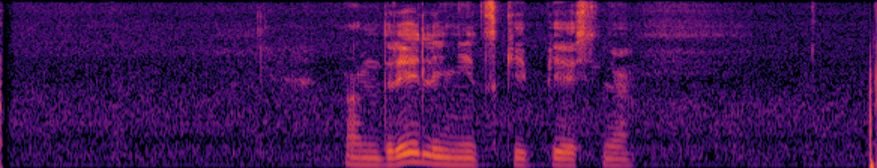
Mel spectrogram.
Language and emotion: Russian, neutral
